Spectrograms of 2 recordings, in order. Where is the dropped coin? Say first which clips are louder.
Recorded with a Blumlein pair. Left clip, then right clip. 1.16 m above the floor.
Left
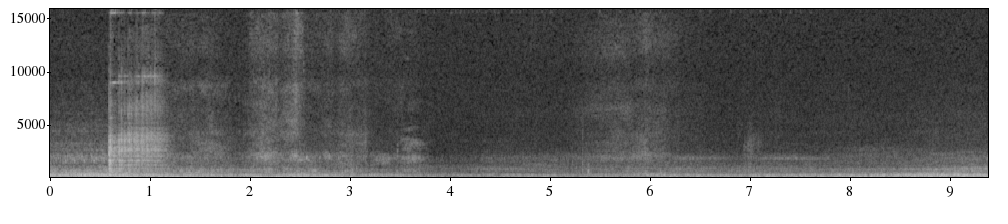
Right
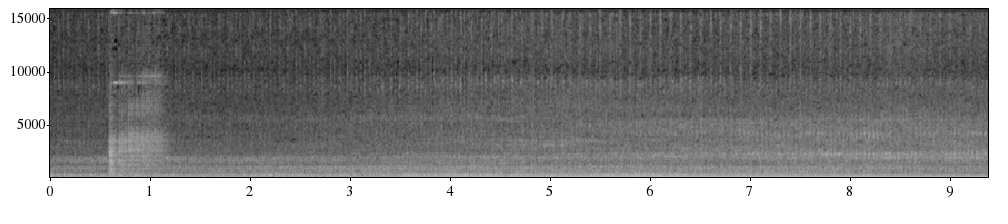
Left 3 dB; 55° left, 1.6 m.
